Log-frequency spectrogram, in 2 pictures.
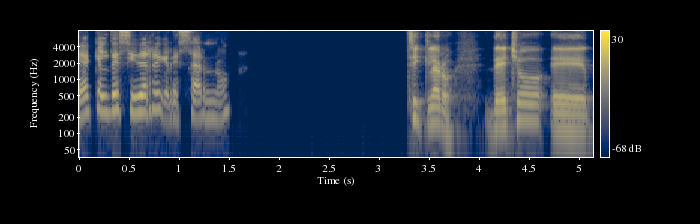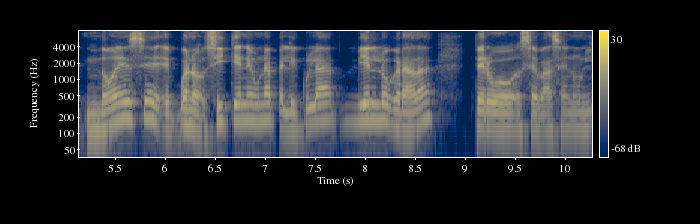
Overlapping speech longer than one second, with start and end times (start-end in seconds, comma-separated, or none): none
